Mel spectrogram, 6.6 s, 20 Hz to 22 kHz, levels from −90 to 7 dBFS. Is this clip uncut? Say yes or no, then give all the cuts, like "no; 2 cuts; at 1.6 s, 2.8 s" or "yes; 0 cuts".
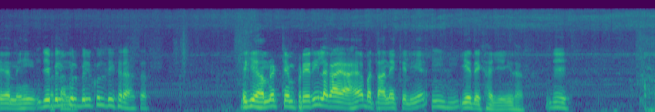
yes; 0 cuts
